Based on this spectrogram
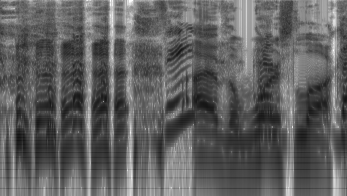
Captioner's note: laughing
